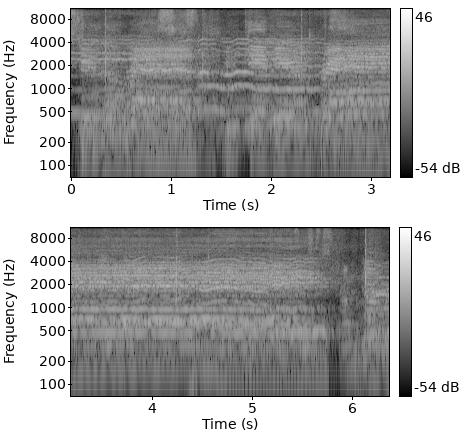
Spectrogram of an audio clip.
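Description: A congregation singing a hymn a cappella, with no instruments, led by amplified song leaders. The many voices move through the melody and then hold one long chord in the second half.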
